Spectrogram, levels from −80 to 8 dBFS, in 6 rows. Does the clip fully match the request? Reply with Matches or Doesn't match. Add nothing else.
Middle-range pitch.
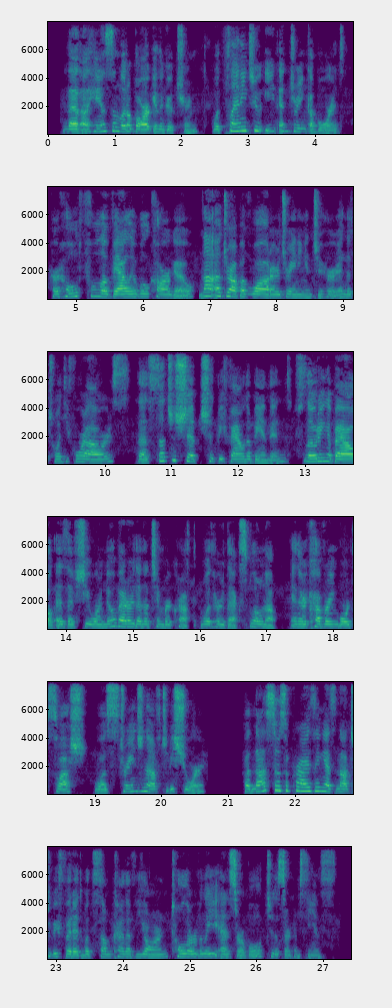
Doesn't match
